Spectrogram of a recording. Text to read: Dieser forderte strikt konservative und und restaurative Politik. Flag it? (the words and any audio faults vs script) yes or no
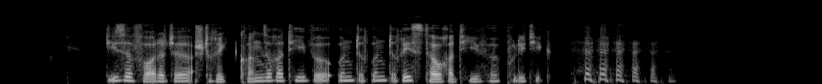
yes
